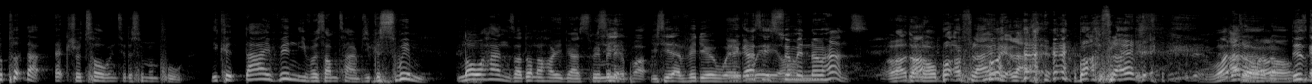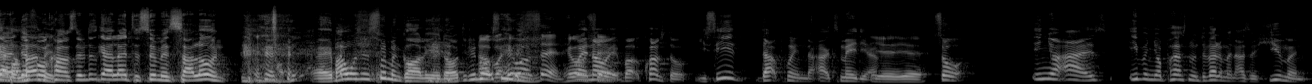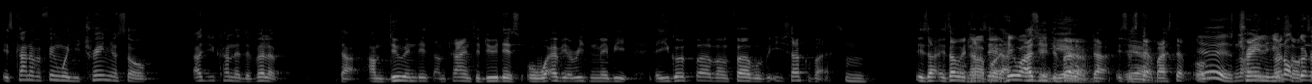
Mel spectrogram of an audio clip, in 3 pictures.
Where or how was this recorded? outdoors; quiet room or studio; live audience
live audience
